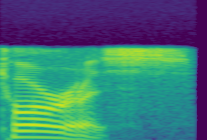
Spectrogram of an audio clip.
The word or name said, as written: torus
